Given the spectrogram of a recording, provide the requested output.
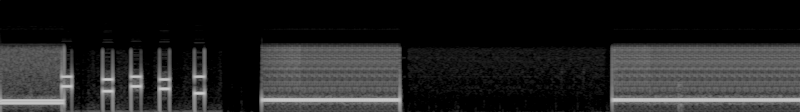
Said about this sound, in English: I'm going to dial this one right now, okay? Okay. All right, here we go.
